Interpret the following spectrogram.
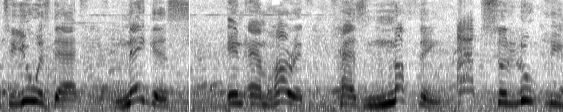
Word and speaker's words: negus: Now, because that little white boy on that YouTube video was not properly pronouncing an Amharic word, which is niggas, right? Not niggas. That's even better. Wait, time out. Not niggas, negus, right?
